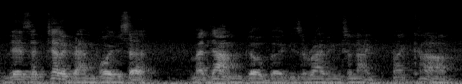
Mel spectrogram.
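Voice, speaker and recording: An actor playing a dutiful, matter-of-fact junior police inspector in an old radio drama, reporting in clipped, informal phrases. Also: male voice, low voice, normal speed, lightly acted. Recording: noisy old radio broadcast.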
